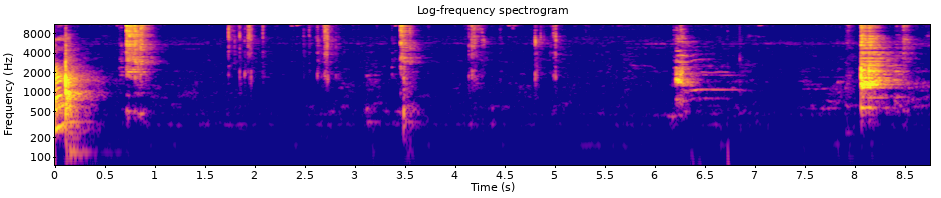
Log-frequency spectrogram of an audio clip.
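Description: Leaves being snipped into small pieces with scissors for a homemade herbal hair dye, a series of crisp, separated cuts and snips at close range with short pauses between them and no voices.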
